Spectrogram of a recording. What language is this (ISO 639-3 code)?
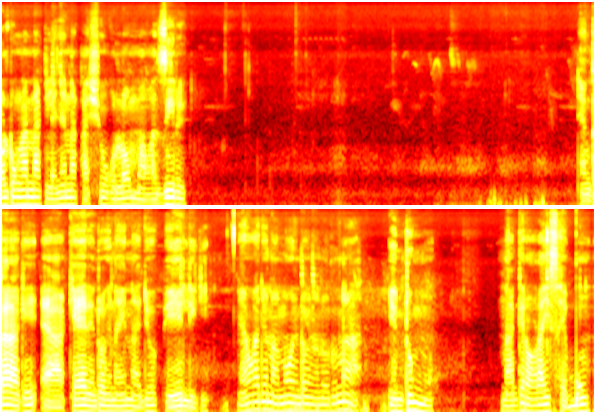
mas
